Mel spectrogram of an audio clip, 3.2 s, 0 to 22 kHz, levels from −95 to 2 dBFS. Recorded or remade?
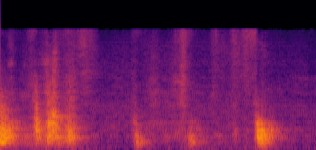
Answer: remade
